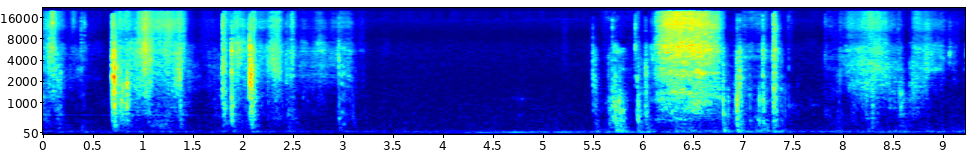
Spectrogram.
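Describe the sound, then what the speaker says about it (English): Coloured cardstock being cut on a 12-inch paper trimmer, with close scraping blade strokes and sliding paper rubs in separate bursts, broken by a brief quiet gap. "I'm just going to bring in the 12-inch trimmer, and to start off with, I'm just going to cut a 4 by 12 in each color."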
